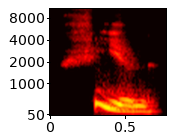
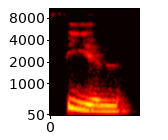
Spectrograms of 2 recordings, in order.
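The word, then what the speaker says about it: viel: four fear and then the word for a lot or many is feel feel and so yeah so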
